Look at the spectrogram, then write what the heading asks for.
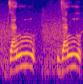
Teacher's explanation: అక్కడ జ తర్వాత అనుస్వరం పెదవులు కలవ్వు జంగ్ చూడండి న పెదవులు చూడండి జంగ్ జంగ్ నాలిక మధ్యభాగం పైన వచ్చింది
